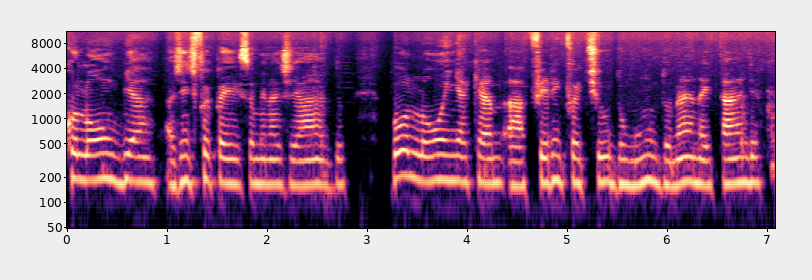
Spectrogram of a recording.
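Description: Her dark, mellow voice sits fairly low for a woman, delivered in a monotone, flat intonation at a moderate pace, with a dry, close sound, no echo and very even loudness. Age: 60s. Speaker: publishing executive. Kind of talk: casual interview. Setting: video call.

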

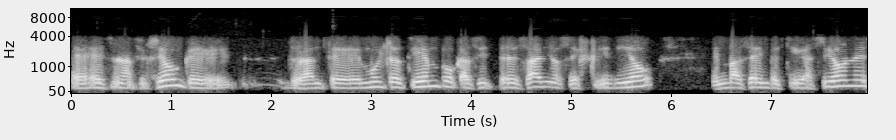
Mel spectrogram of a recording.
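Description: At a very slow pace, a man talks at a fairly high pitch with ordinary pitch variation. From Argentina. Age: 70s. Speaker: media producer and businessman. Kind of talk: interview. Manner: halting, many fillers.

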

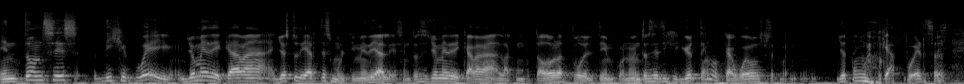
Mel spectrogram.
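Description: At a fairly quick pace, a man with a fairly high pitch swings it very widely amid audible room echo. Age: 30s. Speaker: TikTok content creator. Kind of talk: radio interview.

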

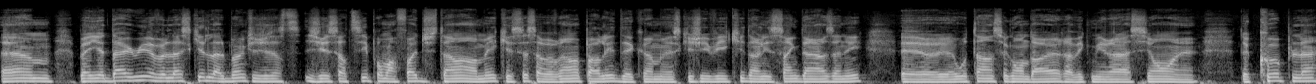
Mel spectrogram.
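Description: Using a normal speaking voice, a man of medium pitch talks at a moderate pace, with fairly even intonation and very even loudness. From Quebec. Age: young. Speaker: rapper. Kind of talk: radio interview.

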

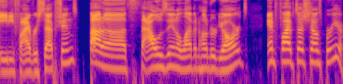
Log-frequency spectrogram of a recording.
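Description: On a very clean recording with a silent background, a man uses a raised, projected voice with very wide pitch swings. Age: 20s. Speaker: sports radio host. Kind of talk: sports talk radio.

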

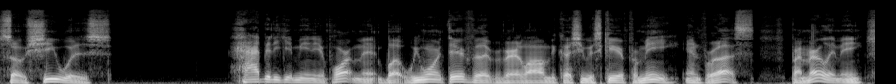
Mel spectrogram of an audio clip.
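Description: Against a quiet background, a man with a very deep, low pitch speaks with lively intonation. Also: moderate pace. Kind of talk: personal storytelling with faith reflection, a conversational retelling of his own life. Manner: conversational.

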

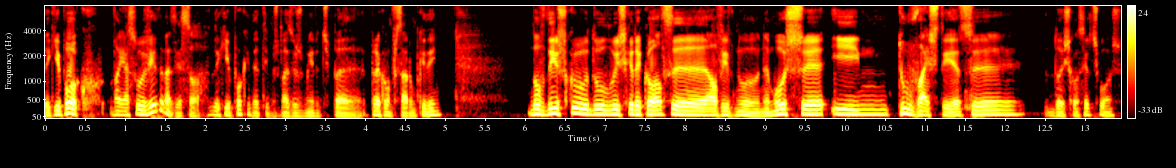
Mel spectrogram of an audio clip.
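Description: With fairly low pitch and lively intonation, a man talks at a moderate pace. He leaves long, frequent pauses. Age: 50s. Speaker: radio host. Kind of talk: interview.

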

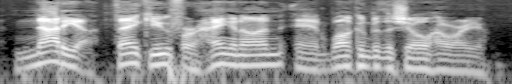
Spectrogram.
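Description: Against a quiet background, a man speaks in a bright, sharp, energetic tone. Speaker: radio host. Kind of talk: radio call-in show. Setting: radio studio.

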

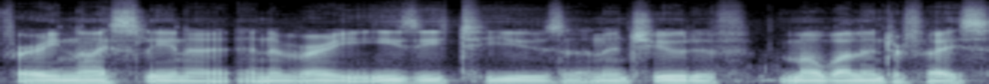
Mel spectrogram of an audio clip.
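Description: In an Irish accent, a man with a very deep, low pitch speaks at a fairly quick pace in a monotone, flat intonation. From Ireland. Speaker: startup founder. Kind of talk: interview. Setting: studio. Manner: hesitant, many filler words.

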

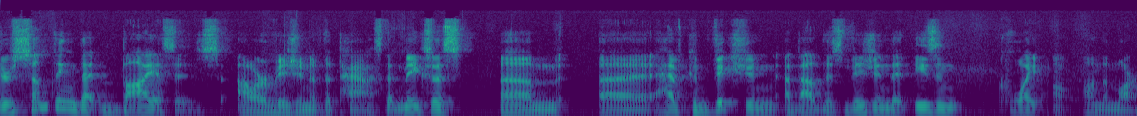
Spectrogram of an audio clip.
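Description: Fairly low in pitch, this man has an unremarkable speaking voice with an American accent, ordinary pitch variation and a moderate pace. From Ohio, US Midwest. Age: 30s. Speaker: experimental psychologist. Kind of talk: interview.

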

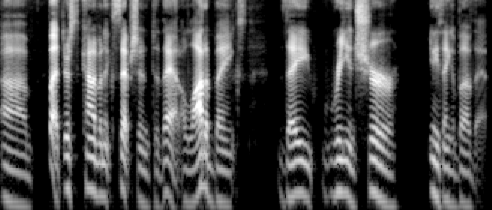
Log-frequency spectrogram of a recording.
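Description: Using a normal speaking voice, a man of medium pitch speaks at a moderate pace with ordinary pitch variation and big swings in loudness. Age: 50s. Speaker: financial advisor. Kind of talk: casual chat. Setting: studio.

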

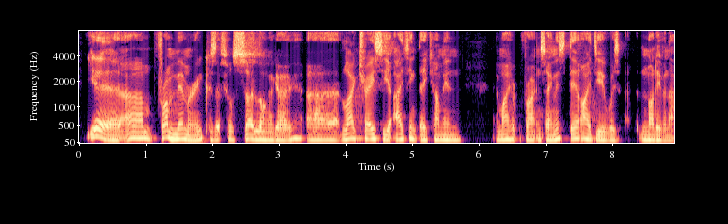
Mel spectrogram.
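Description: Somewhat breathy, a man with an Australian accent speaks at a moderate pace and medium pitch, with ordinary pitch variation and very even loudness. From Sydney, Australia. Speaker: film producer. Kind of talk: panel discussion. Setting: stage with audience.

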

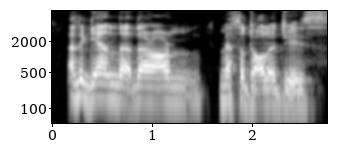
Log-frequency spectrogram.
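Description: Against a quiet background, a man with a Swedish accent talks at a moderate pace. His medium pitch shows ordinary variation. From rural Sweden. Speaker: social entrepreneur and author. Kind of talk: interview.

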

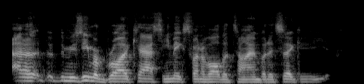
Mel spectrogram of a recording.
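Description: A bright, sharp tone with an American accent and ordinary pitch variation. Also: man. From New Jersey. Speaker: comedy podcast producer. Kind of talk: casual chat.

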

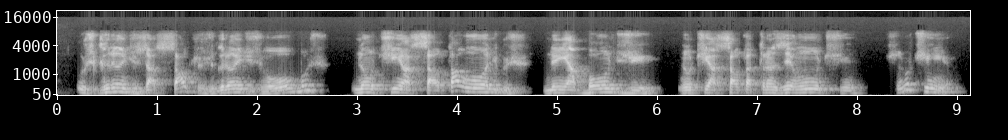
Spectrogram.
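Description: A man speaks at a fairly slow pace with a fairly high pitch and vocal fry. His intonation is lively. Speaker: veteran crime reporter. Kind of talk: interview.

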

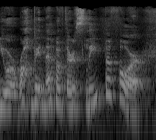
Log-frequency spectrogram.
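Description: Noticeable background noise and audible room echo surround a woman speaking at a moderate speed. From Jamaica. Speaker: pediatric sleep consultant. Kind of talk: interview.

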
